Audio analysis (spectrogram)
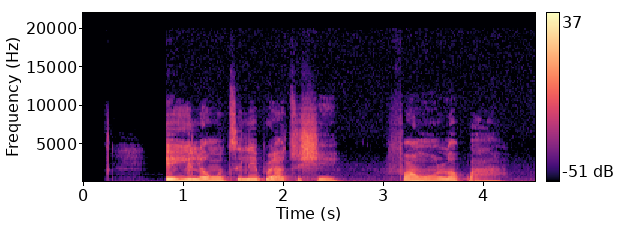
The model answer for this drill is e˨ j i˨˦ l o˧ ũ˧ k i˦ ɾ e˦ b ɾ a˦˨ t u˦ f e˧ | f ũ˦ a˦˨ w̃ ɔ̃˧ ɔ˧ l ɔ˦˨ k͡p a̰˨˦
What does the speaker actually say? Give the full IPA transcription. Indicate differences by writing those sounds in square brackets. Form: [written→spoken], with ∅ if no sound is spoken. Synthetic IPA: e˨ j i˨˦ l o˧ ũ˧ [k→t] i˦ [ɾ→l] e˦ b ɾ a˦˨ t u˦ [f→ʃ] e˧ | f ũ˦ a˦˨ w̃ ɔ̃˧ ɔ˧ l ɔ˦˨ k͡p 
